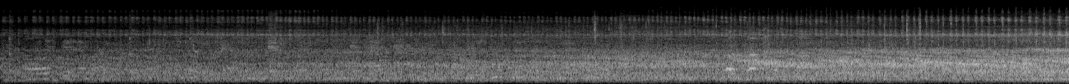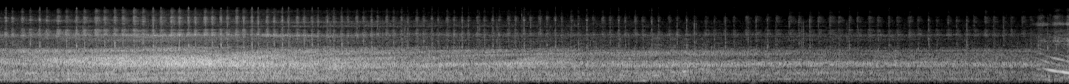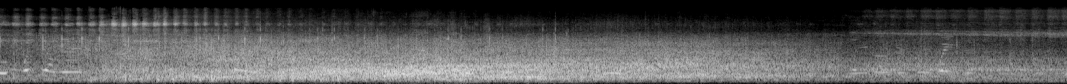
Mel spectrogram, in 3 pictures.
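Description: G-scale model trains running on garden railroad track, their wheels rattling and clicking over the rails. The sound grows as one train nears and passes about twelve seconds in, then fades. After a sudden change near twenty seconds in, a second, louder pass follows close by.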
